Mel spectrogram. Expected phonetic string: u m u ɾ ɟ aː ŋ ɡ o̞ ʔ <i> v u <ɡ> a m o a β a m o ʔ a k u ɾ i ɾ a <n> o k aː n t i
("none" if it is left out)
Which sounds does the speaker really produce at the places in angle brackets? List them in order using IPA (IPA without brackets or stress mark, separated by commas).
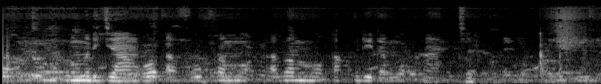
a, k, m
